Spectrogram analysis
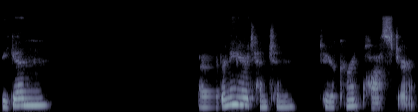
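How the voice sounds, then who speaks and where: A woman leading a guided meditation, giving measured instructions in short phrases with deliberate pauses. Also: on the high side, dark tone, slightly rough, rough recording.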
